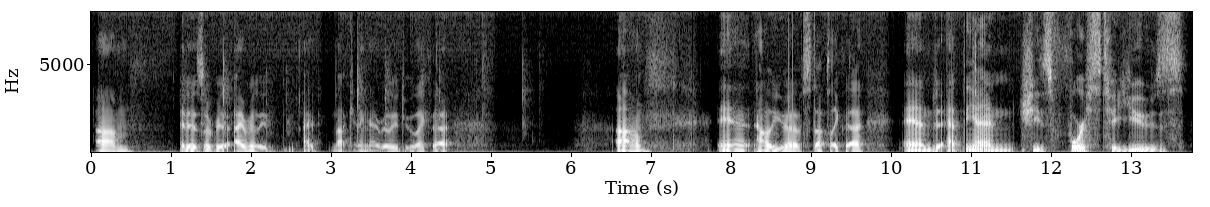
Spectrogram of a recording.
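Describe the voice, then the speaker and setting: Low-voiced guy rambling thru an episode recap, lots of ums and restarts. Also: steady tone, takes it slowly, long pauses. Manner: rambling, with many fillers and restarts. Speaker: anime reviewer.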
